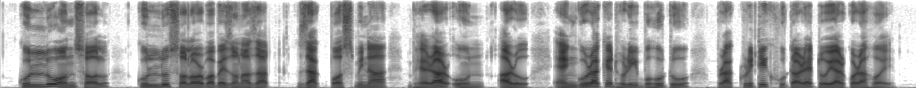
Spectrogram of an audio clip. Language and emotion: Assamese, neutral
